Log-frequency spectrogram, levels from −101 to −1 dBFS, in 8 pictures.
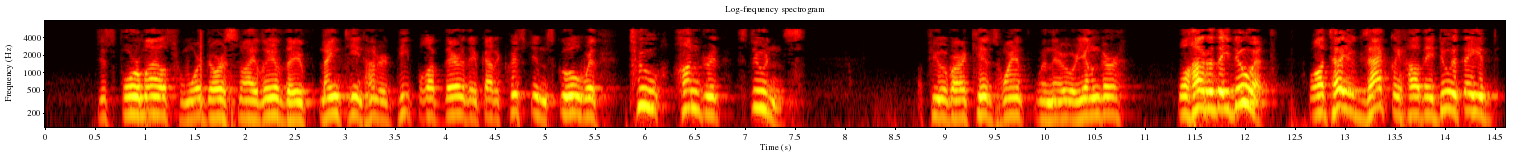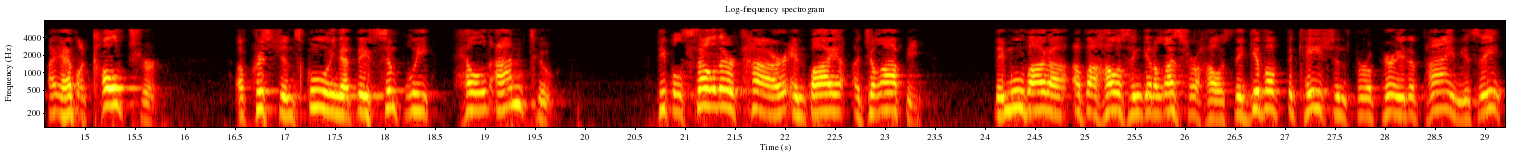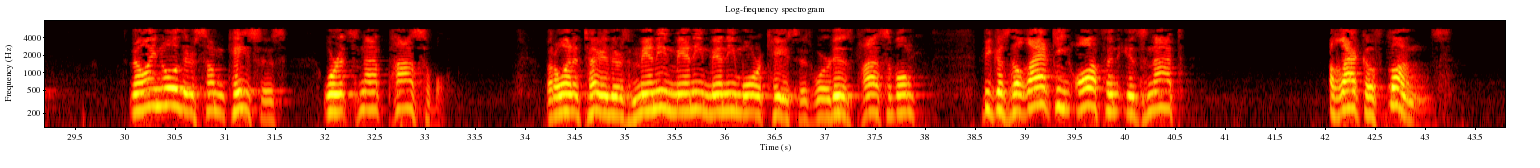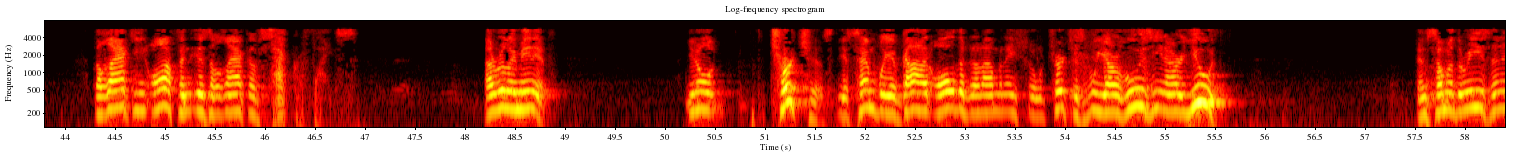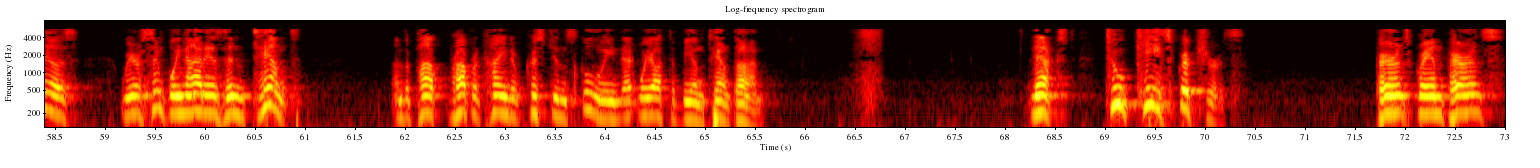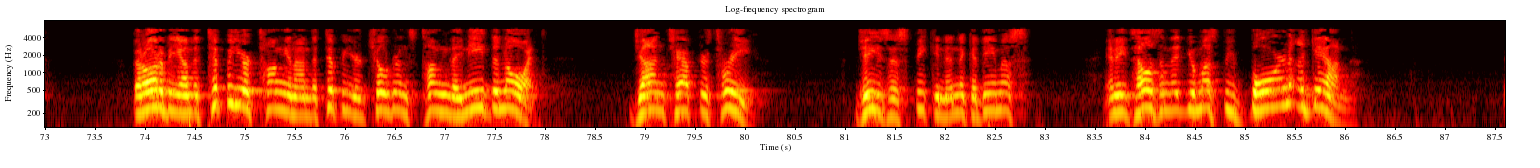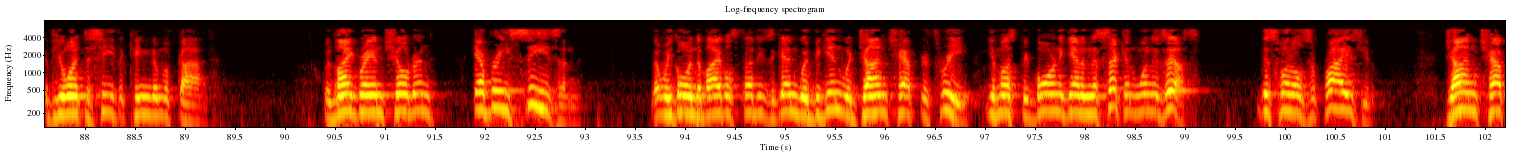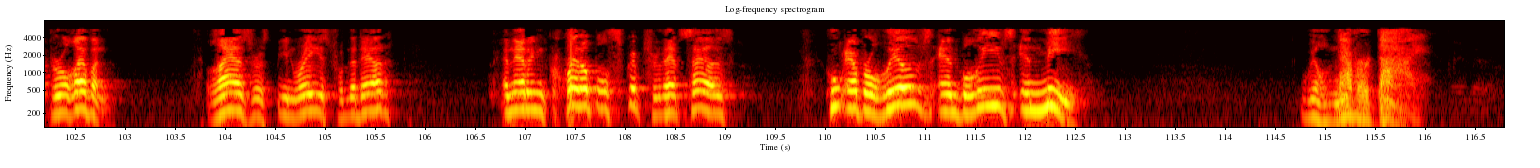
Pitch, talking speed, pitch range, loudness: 210 Hz, 155 wpm, 190-235 Hz, -32 LUFS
